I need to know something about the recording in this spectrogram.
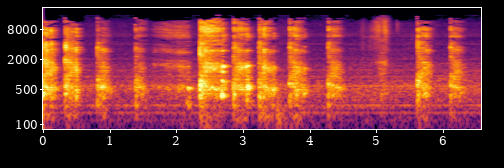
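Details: Bronchitis cough from a person with popping ears: about eleven harsh, chesty coughs in quick repeated bursts with brief breaths between them.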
